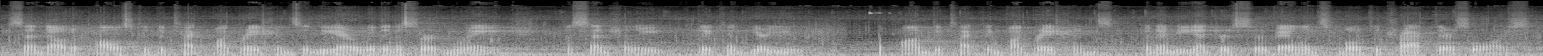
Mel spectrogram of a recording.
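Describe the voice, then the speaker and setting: A man voicing a calm artificial intelligence advisor in a video game, with formal, measured, clinical briefings and a synthetic robotic effect. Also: extremely low pitch, vocal fry, full character voice. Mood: clinical, cautionary. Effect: synthetic robotic computer voice processing. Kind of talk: scripted game briefing narration. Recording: echoing long reverb, loud ambient noise.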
